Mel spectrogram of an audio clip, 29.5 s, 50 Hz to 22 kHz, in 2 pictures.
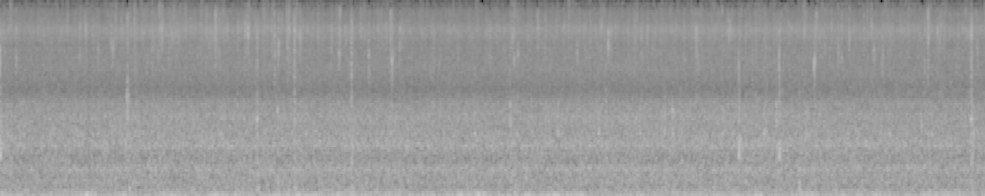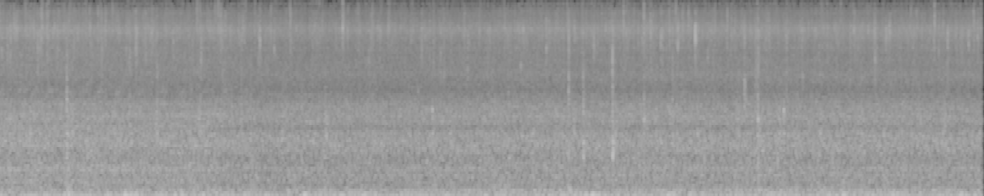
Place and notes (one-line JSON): {"title": "Rain sound", "date": "2010-06-16 04:54:00", "description": "愛知 豊田 rain", "latitude": "35.14", "longitude": "137.14", "altitude": "89", "timezone": "Asia/Tokyo"}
